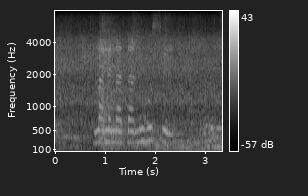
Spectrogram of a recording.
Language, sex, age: Southern Sotho, female, 35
